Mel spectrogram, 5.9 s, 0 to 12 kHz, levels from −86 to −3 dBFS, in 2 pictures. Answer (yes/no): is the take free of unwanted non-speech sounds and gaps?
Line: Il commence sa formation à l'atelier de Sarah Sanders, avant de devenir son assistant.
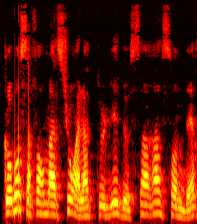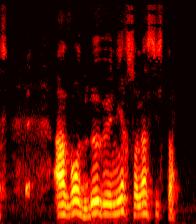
no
